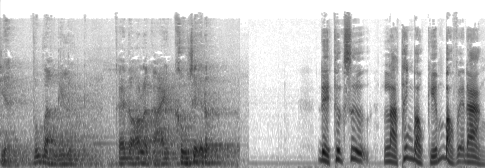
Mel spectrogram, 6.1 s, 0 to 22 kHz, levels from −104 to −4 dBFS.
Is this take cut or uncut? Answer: uncut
